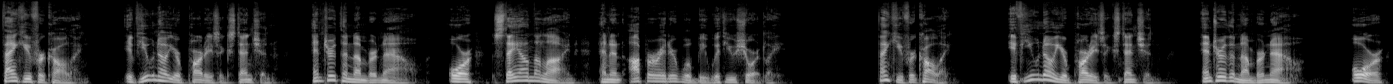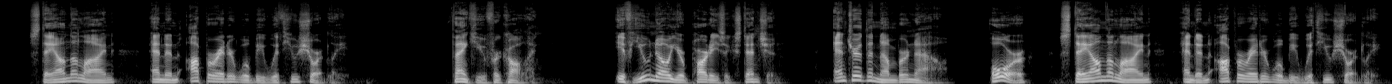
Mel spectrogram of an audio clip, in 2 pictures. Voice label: english canadian ivr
